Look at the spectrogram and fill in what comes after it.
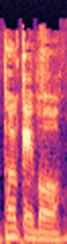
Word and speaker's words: poke bowl: I think I would say, because I've been corrected a bunch and I still may be wrong, like a poke bowl? I don't know if that's right. How do you say P-O-K-E? – Yeah, it's a poke bowl.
